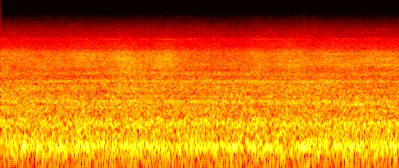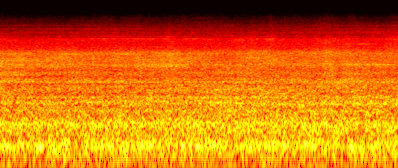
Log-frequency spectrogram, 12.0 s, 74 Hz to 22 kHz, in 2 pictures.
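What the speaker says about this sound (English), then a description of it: "We have an Edelweiss A380 coming in." An Edelweiss A380 airliner lands at Zurich Airport, its jet engines a broad, steady roar that stays loud and constant throughout with no voices.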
